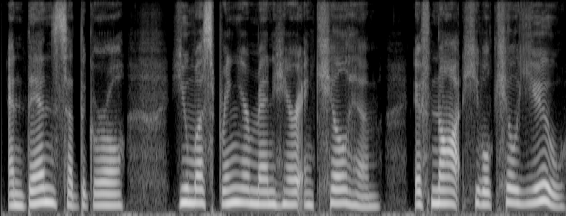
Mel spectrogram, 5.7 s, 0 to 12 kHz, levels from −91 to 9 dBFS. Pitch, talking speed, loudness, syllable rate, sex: 195 Hz, 210 wpm, -16 LUFS, 4.4 syllables/s, female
